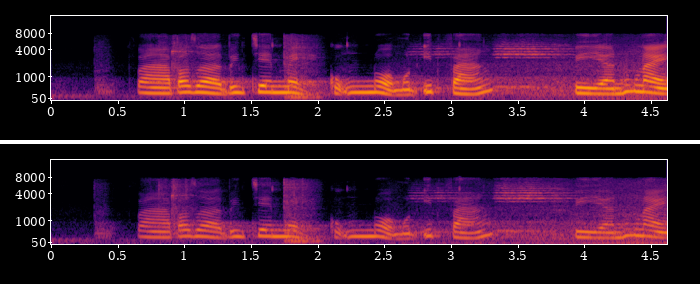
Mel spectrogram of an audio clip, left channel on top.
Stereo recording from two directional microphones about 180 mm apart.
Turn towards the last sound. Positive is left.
turn(degrees=25)  # may be behind; listen again after turning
